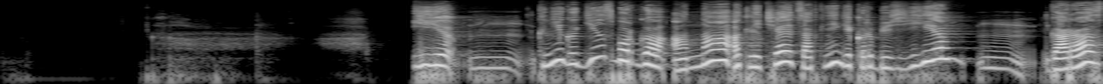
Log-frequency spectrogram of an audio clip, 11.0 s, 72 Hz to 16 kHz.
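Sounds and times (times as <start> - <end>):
faint breath into microphone: 1.5 - 3.8.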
